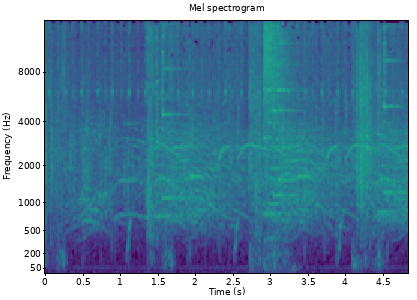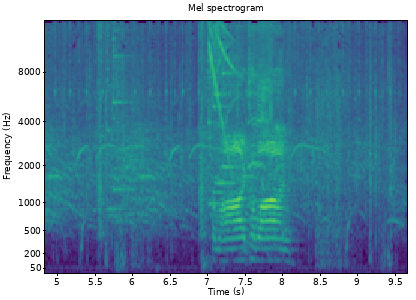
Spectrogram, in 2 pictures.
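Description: Basketballs bounce with dull thumps on a hard court.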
